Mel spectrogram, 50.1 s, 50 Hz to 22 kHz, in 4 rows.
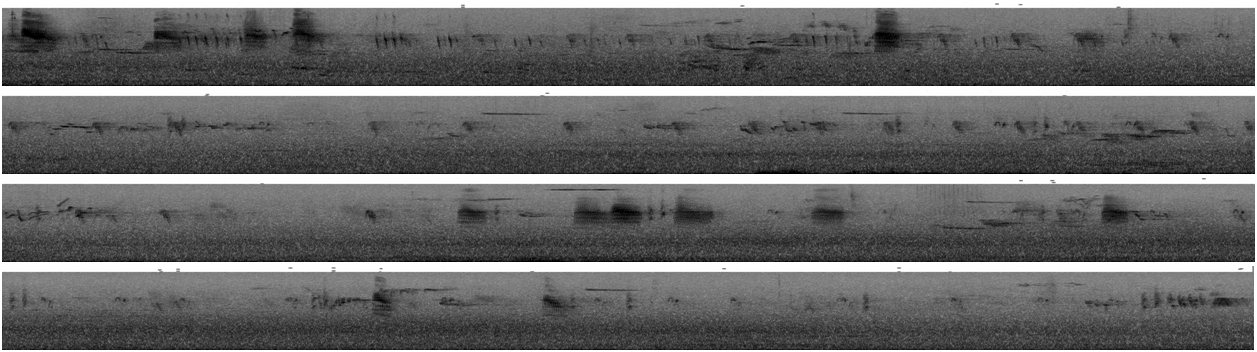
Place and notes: {"title": "Lodmoor Car Park, Weymouth, Dorset, UK - edge of car park", "date": "2013-04-28 16:34:00", "latitude": "50.62", "longitude": "-2.45", "altitude": "6", "timezone": "Europe/London"}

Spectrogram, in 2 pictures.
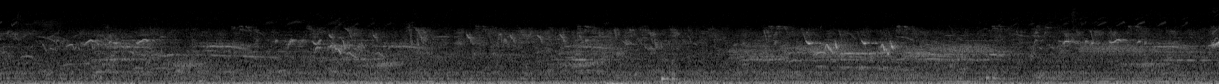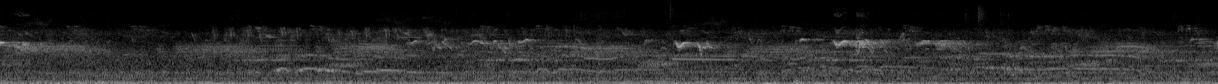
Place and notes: {"title": "Mission school guest house, Chikankata, Zambia - early morning Chikankata", "date": "2018-09-05 06:30:00", "description": "listening to morning bird song fading while daily life picking up around the guest house....", "latitude": "-16.23", "longitude": "28.15", "altitude": "1253", "timezone": "Africa/Lusaka"}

